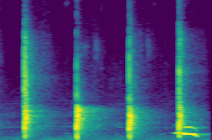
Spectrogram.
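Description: One person clapping her hands: four even claps about half a second apart, each trailing off briefly.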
